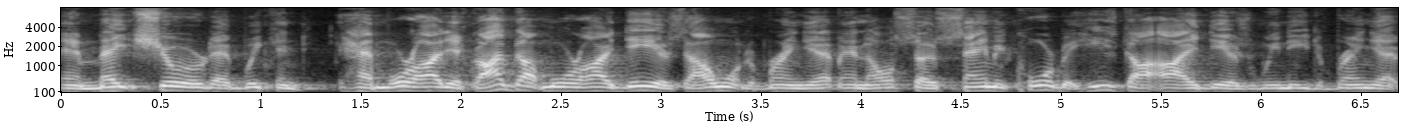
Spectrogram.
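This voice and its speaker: Against a quiet background, a man talks fairly quickly in a coastal North Carolina accent. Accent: coastal North Carolina Southern. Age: 60s. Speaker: commercial fisherman. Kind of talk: public comment. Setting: public meeting.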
